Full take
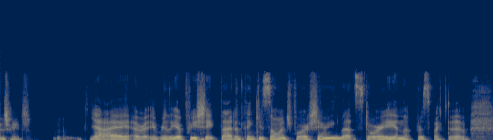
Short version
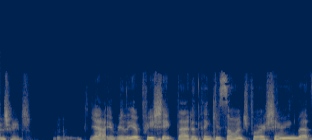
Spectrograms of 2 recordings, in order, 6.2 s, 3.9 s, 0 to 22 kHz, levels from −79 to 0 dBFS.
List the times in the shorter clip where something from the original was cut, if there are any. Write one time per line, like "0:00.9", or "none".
0:01.3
